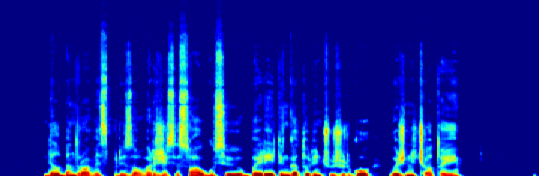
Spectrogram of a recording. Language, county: Lithuanian, Vilnius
